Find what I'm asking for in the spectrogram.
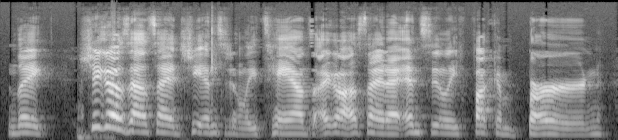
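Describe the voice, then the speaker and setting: A woman hosting a casual livestream chat, swearing freely and filling her talk with "like" and quick laughs. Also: mid-range voice, animated, pushed and bright. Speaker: stream host.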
